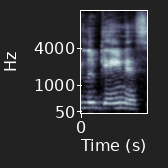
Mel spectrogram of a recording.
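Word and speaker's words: Louganis: It's like Greg Luganis over here, right? Accent on the anus.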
